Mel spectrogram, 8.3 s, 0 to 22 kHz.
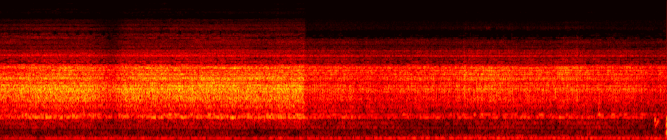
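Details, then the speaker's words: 1962 Bulova travel alarm transistor radio with Citizen watch, run on bench power before capacitor replacement: after the clip was reconnected, clear steady broadcast sound with much better audio and no crackle or dropouts. "Okay, we got it hooked back up, and much better audio"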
